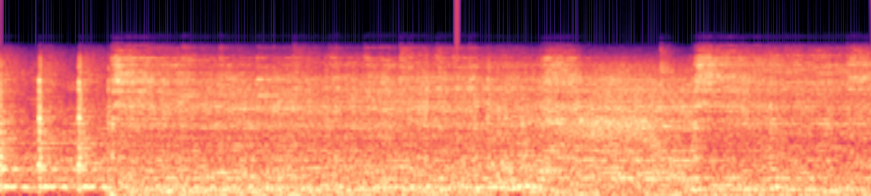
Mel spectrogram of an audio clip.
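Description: Grindcore band playing live on drum kit and electric guitar: a few separate hits, then about a second in the full band comes in as a dense, loud, continuous wall of sound.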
